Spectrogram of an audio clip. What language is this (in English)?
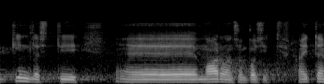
Estonian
